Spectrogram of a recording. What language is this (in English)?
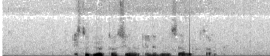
Spanish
